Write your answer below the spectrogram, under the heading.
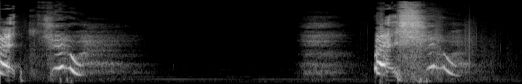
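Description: Two loud, voiced "ah-choo" sneezes about four seconds apart, with a sharp breath in before the second: a sneezing fit.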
